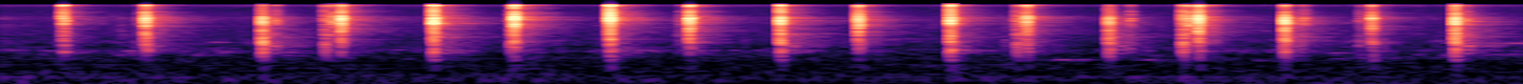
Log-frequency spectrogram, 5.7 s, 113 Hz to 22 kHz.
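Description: Fingertips with short nails tap and press the hollow key switches of a black plastic A4Tech full-size keyboard, with one hand resting over the keys, while an artificial sunflower in the corner stays untouched. About 18 sharp, bright plastic clicks come at an uneven pace of roughly one and a half per second. Each click dies away almost at once against a quiet background.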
